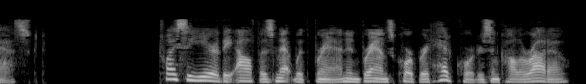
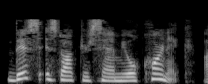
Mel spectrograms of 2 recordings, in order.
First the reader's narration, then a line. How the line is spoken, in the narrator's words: I told her firmly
